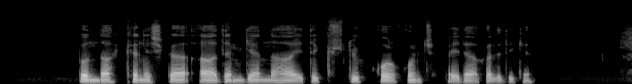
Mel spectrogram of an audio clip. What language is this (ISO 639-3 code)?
uig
